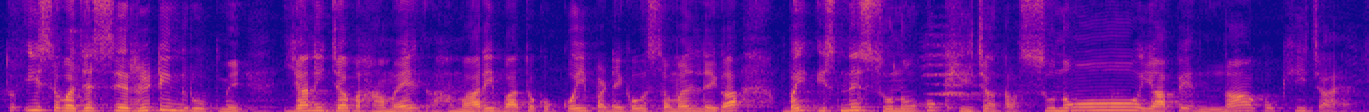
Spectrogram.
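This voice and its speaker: A man's voice: sits high, lively intonation, measured pace, hardly any pauses, slight background noise. A man teaching a grammar lesson to exam students, drilling them with repeated questions and answers and stretching sounds out to demonstrate. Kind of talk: classroom-style video lesson.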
